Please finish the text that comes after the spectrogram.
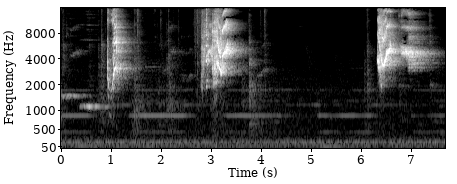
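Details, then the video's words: Harsh, high Senegal parrot calls in three spaced groups, the middle and last ones longer and fuller, with short softer chirps between; steady low hum in the background. "Senegal parrots sounds تصفير جميل و محفز لببغاء اليويو السنغالي"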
